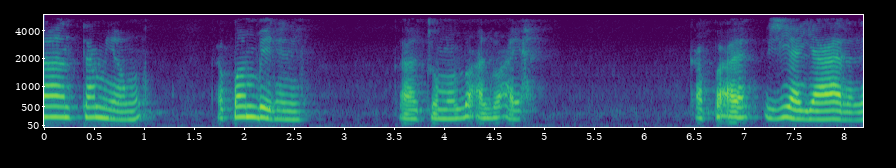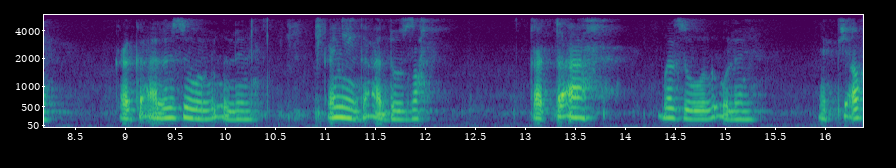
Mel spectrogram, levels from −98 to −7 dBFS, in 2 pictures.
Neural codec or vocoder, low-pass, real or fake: codec, 16 kHz, 8 kbps, FunCodec, trained on Chinese and English, 25 frames a second; 5.4 kHz; fake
